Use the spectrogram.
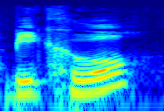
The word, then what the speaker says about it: BQL: I mean, also worth looking up is Be Cool. Even though it's spelled BQL.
